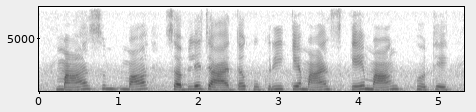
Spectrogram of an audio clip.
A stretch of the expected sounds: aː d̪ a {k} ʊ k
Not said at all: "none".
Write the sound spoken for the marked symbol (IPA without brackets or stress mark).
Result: k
